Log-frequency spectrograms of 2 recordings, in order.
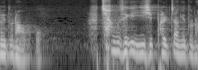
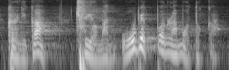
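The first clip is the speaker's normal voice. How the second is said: ordinary delivery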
